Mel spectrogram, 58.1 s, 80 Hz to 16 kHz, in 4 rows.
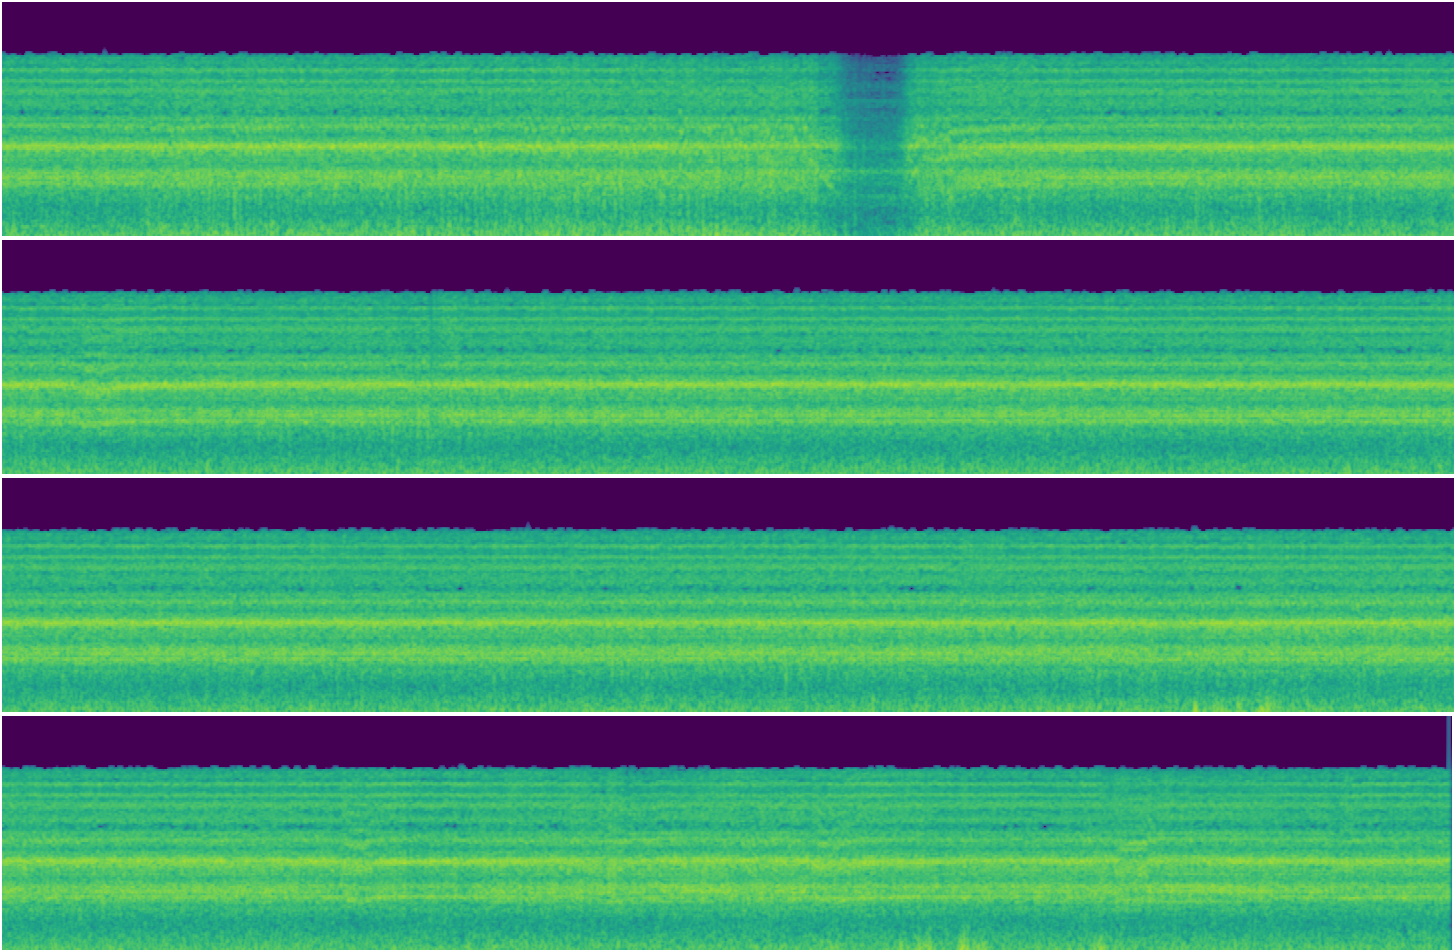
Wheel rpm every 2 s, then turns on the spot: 230, 230, 240, 230, 110, 220, 230, 230, 230, 230, 230, 230, 230, 230, 230, 230, 230, 230, 230, 240, 230, 240, 230, 230, 230, 230, 230, 230, 230.
none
